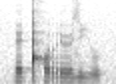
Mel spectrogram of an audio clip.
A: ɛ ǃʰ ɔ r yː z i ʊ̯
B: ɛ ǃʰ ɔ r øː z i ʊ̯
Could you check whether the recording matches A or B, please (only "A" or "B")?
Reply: B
